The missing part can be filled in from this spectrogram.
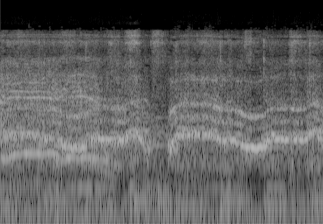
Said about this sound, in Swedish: Och när de väl vaknar då är matchen slut Och publiken vrålar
